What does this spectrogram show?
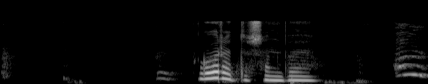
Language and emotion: Russian, sad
